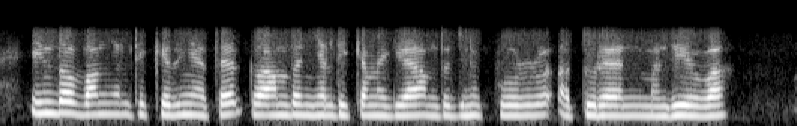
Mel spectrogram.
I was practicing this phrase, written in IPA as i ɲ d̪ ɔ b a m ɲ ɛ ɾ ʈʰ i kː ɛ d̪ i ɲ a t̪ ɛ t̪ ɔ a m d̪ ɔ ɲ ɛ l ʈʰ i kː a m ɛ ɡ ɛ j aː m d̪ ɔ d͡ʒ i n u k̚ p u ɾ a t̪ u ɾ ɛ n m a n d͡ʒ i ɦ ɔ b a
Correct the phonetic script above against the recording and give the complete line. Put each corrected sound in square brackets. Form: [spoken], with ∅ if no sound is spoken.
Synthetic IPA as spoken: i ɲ d̪ ɔ b a m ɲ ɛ [l] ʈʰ i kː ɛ d̪ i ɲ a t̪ ɛ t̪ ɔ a m d̪ ɔ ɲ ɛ l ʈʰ i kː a m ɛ ɡ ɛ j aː m d̪ ɔ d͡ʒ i n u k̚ p u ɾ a t̪ u ɾ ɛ n m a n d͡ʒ i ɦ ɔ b a

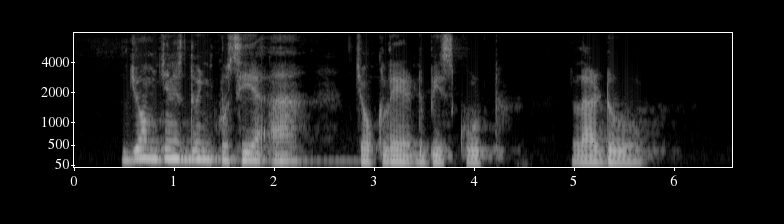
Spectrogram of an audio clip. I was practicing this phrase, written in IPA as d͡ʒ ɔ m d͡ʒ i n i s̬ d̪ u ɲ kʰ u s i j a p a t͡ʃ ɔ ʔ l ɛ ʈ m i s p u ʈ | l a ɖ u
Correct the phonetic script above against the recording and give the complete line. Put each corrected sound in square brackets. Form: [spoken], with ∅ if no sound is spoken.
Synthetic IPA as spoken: d͡ʒ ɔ m d͡ʒ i n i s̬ d̪ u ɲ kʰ u s i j a [ʔ] a t͡ʃ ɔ [k] l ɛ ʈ [b] i s [k] u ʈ | l a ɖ u

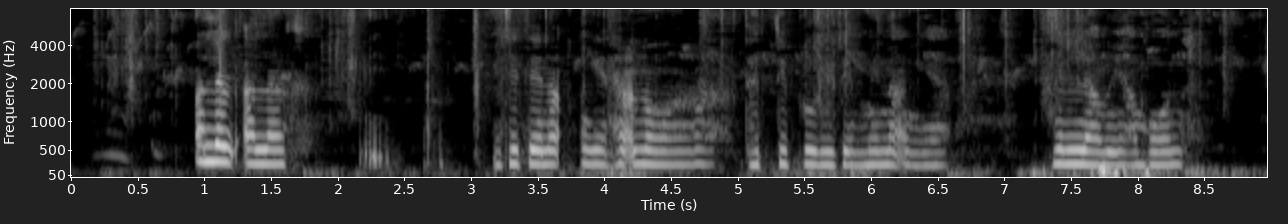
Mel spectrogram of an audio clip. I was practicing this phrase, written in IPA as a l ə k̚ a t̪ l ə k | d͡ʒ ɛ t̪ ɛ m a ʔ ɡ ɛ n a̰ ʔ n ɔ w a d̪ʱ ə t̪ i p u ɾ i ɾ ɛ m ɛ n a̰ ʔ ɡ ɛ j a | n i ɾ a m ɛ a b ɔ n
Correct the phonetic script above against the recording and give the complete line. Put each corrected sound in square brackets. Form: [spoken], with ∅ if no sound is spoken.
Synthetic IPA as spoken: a l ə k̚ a [∅] l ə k | d͡ʒ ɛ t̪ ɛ [n] a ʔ ɡ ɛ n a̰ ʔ n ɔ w a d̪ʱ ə t̪ i p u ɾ i ɾ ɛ m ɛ n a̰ ʔ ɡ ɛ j a | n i [l] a m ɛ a b ɔ n

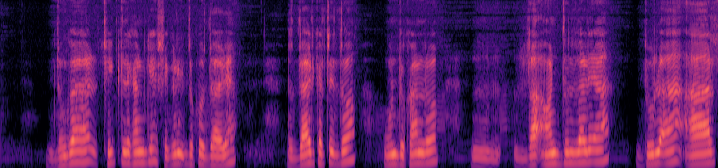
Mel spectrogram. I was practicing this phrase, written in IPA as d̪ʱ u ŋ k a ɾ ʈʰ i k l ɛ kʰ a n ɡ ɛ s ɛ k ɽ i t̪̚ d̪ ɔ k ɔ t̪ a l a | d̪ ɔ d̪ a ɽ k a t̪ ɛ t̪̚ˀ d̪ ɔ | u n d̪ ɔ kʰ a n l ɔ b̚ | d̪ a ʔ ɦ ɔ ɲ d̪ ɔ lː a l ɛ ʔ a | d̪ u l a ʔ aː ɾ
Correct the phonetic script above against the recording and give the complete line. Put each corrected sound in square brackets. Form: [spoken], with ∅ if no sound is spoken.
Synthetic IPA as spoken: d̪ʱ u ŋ [ɡ] a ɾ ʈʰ i k l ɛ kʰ a n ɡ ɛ s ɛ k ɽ i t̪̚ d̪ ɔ k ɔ [d̪] a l a | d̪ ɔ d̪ a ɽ k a t̪ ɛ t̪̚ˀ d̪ ɔ | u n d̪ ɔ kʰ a n l ɔ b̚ | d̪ a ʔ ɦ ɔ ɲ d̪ [u] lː a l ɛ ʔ a | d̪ u l a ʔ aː ɾ

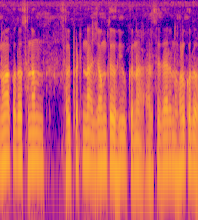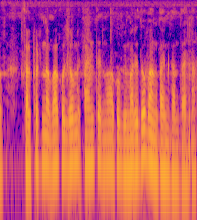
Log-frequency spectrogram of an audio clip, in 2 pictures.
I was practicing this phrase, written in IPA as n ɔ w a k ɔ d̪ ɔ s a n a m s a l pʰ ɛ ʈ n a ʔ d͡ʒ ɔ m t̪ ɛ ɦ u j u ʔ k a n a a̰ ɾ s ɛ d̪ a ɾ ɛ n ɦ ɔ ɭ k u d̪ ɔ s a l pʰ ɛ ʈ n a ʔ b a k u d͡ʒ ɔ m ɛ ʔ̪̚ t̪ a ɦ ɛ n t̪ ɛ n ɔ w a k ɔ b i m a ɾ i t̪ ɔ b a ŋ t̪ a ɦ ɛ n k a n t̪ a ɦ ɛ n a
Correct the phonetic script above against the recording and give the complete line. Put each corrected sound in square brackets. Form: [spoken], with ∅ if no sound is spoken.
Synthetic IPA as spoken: n ɔ w a k ɔ d̪ ɔ s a n a m s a l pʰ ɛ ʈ n a ʔ d͡ʒ ɔ m t̪ ɛ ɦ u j u ʔ k a n a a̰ ɾ s ɛ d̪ a ɾ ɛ n ɦ ɔ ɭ k [ɔ] d̪ ɔ s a l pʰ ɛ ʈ n a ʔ b a k [ɔ] d͡ʒ ɔ m ɛ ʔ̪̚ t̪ a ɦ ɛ n t̪ ɛ n ɔ w a k ɔ b i m a ɾ i [d̪] ɔ b a ŋ t̪ a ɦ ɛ n k a n t̪ a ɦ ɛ n a

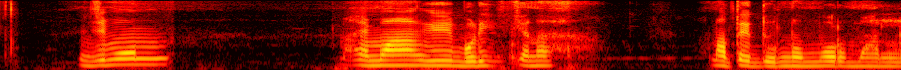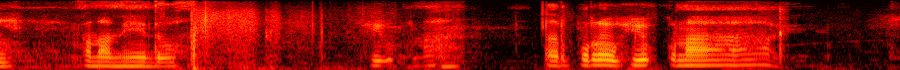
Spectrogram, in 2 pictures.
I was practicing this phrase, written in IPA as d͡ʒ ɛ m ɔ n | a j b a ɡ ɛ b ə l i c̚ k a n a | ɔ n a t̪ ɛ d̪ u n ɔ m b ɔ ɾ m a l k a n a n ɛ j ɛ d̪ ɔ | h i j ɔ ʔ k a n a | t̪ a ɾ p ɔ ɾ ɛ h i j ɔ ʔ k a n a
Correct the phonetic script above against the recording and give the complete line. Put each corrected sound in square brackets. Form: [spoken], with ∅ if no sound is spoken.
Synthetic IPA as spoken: d͡ʒ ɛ m ɔ n | a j [m] a ɡ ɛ b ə [ɽ] i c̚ k a n a | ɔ n a t̪ ɛ d̪ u n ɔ m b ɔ ɾ m a l k a n a n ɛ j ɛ d̪ ɔ | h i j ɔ ʔ k a n a | t̪ a ɾ p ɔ ɾ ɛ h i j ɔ ʔ k a n a

